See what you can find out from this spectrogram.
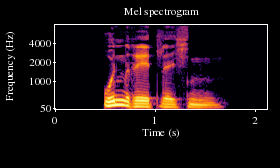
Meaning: inflection of unredlich: 1. strong genitive masculine/neuter singular 2. weak/mixed genitive/dative all-gender singular 3. strong/weak/mixed accusative masculine singular 4. strong dative plural
- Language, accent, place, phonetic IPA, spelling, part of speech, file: German, Germany, Berlin, [ˈʊnˌʁeːtlɪçn̩], unredlichen, adjective, De-unredlichen.ogg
